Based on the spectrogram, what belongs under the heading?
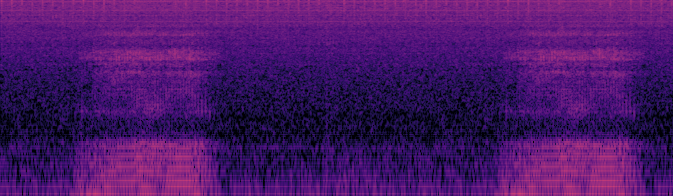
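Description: Two loud, rattling snores on breathing in, separated by quiet pauses; snoring in sleep.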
